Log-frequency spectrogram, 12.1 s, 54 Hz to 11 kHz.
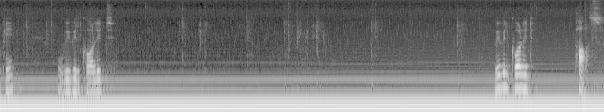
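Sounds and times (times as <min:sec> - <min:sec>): electrical mains hum: 0:00.0 - 0:12.0
computer keyboard clicks: 0:03.6 - 0:04.2, 0:04.9 - 0:06.6, 0:07.4 - 0:07.7, 0:09.1 - 0:09.4.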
